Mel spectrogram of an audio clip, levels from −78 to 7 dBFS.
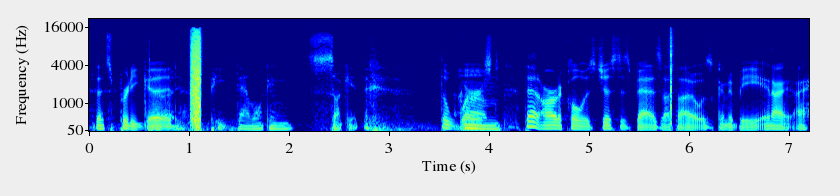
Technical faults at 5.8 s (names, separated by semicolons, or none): wireless microphone noise hit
